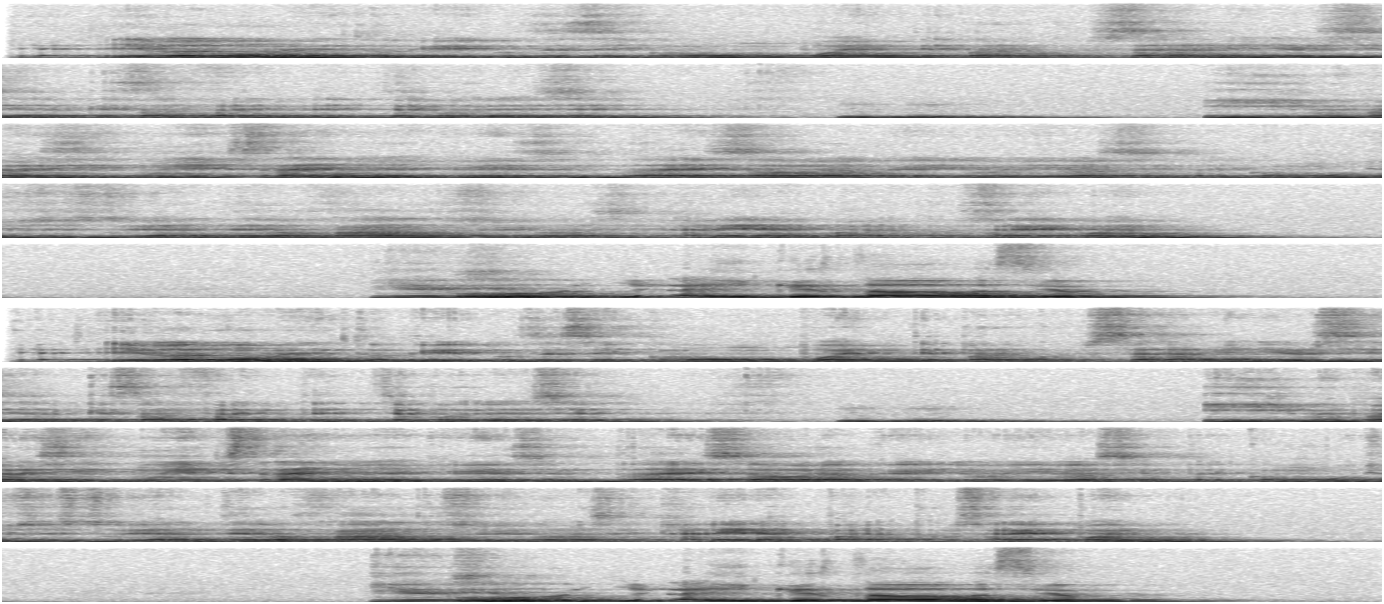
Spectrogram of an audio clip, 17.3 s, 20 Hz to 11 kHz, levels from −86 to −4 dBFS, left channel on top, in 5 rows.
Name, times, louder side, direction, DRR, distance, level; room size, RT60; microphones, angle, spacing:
voice 1, 0.0-5.0 6.4-13.3 14.7-15.1, equal, 80° right, 2 dB, 8.0 m, -22 dB
voice 2, 5.5-6.0 14.9-16.6, right 1 dB, 10° right, 7 dB, 2.9 m, -15 dB
20.5 x 18.0 x 9.6 m, 0.68 s
head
